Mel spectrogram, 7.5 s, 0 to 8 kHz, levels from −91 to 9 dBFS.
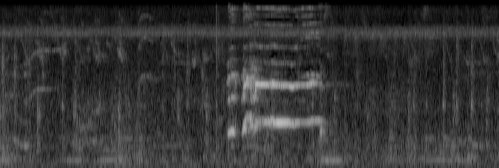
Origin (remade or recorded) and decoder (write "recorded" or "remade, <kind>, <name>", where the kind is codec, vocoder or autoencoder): recorded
